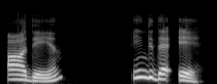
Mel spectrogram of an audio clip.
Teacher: A deyəndə dil arxaya çəkilir. Bunlar qalın saitlərdir. E deyəndə isə dil önə gəlir. Bunlar da incə saitlərdir.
